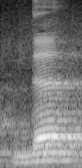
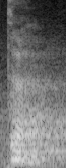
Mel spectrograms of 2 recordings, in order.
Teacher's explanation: Kalau dal tidak keluar angin.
